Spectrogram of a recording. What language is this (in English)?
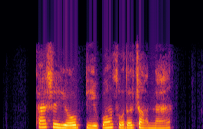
Chinese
